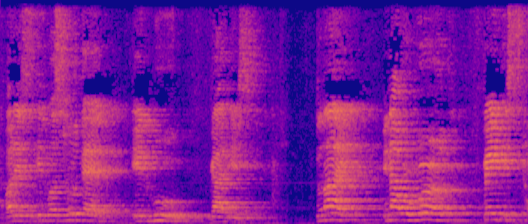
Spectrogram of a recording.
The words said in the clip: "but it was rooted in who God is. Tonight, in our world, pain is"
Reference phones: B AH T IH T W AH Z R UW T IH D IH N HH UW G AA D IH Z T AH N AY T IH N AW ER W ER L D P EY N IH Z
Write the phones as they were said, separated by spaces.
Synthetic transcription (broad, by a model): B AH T IH T W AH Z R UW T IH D IH N HH UW G AA D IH S T AH N AY T IH N AW ER W ER L D F EY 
